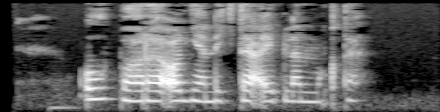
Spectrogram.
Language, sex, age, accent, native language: Uzbek, female, under 19, Toshkent viloyati, Uzbek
